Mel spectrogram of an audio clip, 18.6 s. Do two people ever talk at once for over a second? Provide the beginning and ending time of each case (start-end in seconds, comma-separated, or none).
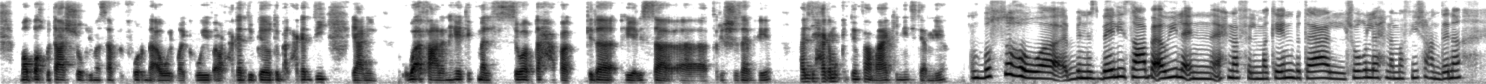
none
